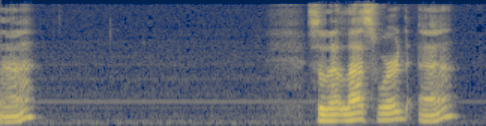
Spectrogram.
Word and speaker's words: hein: So that last word, hein, it's like in English, huh? It's a fine wine, huh? As in, isn't it?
